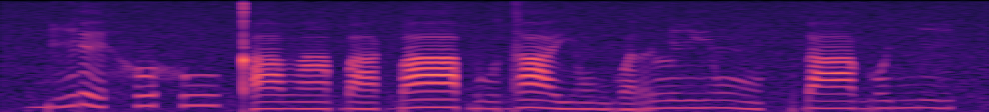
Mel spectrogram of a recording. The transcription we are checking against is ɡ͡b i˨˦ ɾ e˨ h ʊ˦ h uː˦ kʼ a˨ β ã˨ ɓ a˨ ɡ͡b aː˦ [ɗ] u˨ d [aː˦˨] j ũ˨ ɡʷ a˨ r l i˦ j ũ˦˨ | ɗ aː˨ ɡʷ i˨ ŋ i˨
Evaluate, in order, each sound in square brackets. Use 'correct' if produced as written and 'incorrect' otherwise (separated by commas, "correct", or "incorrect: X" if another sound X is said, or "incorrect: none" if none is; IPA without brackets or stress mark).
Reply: incorrect: ɓ, correct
